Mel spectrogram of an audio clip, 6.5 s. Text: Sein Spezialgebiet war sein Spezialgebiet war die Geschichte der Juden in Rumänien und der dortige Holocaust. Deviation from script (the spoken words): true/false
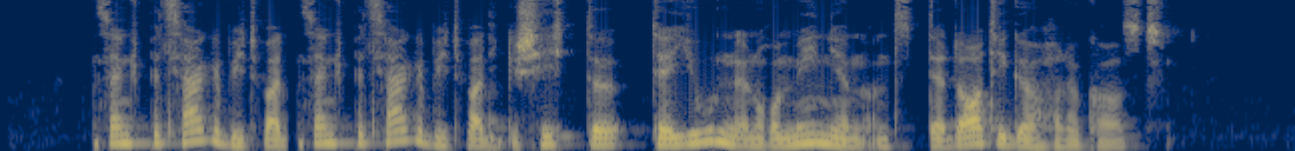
false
